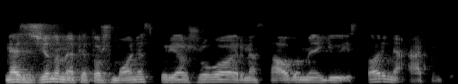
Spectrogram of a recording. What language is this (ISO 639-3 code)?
lit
